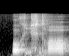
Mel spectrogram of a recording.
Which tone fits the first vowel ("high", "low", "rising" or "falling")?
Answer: high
